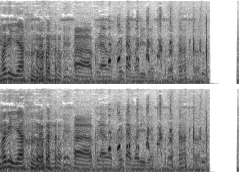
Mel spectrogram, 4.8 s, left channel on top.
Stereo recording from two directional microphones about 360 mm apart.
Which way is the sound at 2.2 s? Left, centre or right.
Centre.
